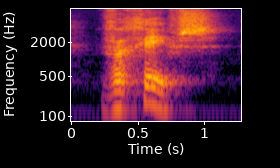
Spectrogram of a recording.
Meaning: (adverb) in vain; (adjective) fruitless, futile
- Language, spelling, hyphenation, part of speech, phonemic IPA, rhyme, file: Dutch, vergeefs, ver‧geefs, adverb / adjective, /vərˈɣeːfs/, -eːfs, Nl-vergeefs.ogg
